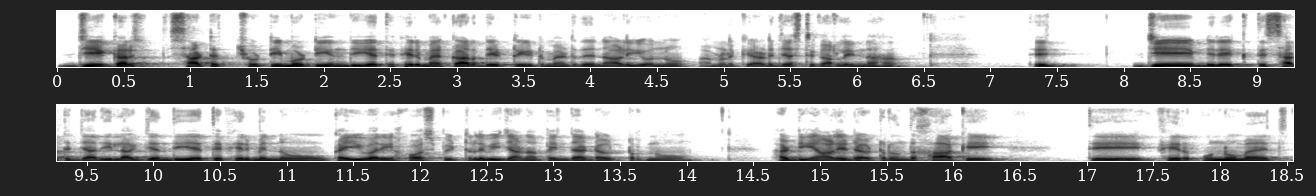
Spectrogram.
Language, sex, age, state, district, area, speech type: Punjabi, male, 45-60, Punjab, Tarn Taran, rural, spontaneous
